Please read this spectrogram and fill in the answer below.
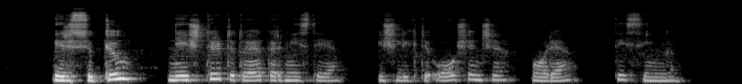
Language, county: Lithuanian, Panevėžys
